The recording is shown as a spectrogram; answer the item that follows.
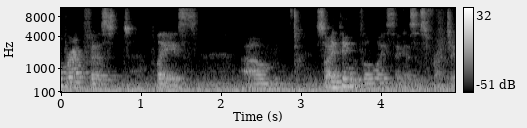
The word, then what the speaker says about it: Valois: I realized I was saying it wrong when the Uber didn't recognize where I told them to take us. And I says, oh, you mean Valois.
